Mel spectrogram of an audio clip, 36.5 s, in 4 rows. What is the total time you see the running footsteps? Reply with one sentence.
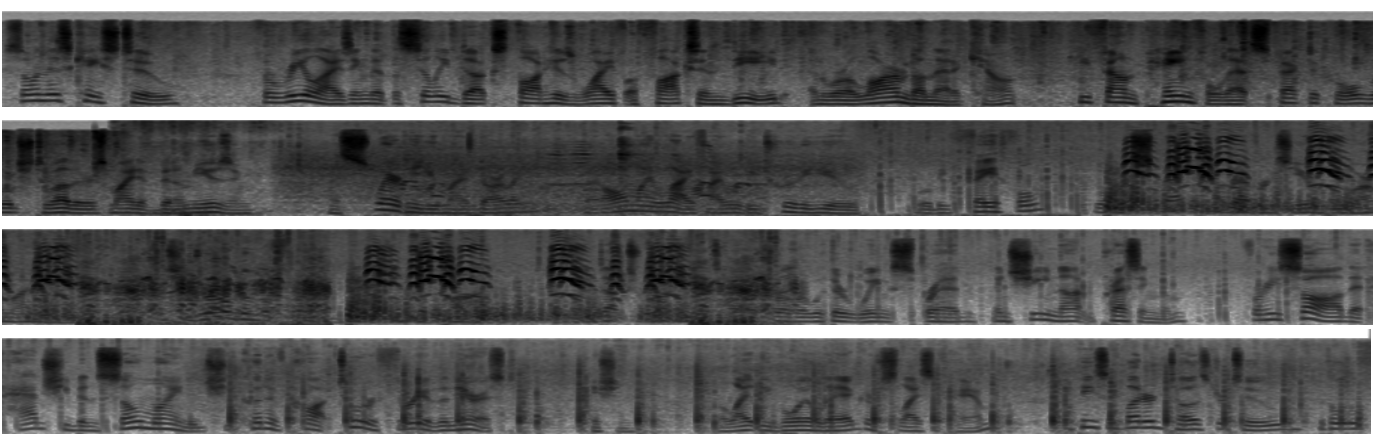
You can hear the running footsteps for 8 seconds altogether.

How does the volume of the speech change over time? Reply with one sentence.
The volume of the speech goes down.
